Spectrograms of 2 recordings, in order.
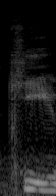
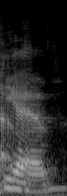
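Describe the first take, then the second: First: The name is said the Ukrainian way. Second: The name is said the Russian way. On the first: It stands with Ukraine. The speaker calls it right. "the Ukrainian is K Y I V, and it's pronounced Kyiv" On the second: It follows the Russian form. The speaker calls it wrong. "K I E V is Russian, and it's pronounced"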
